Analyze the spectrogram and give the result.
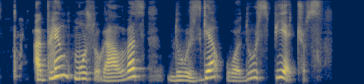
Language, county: Lithuanian, Kaunas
